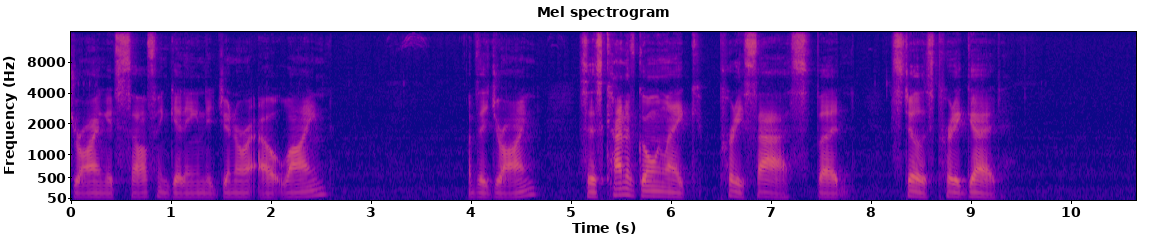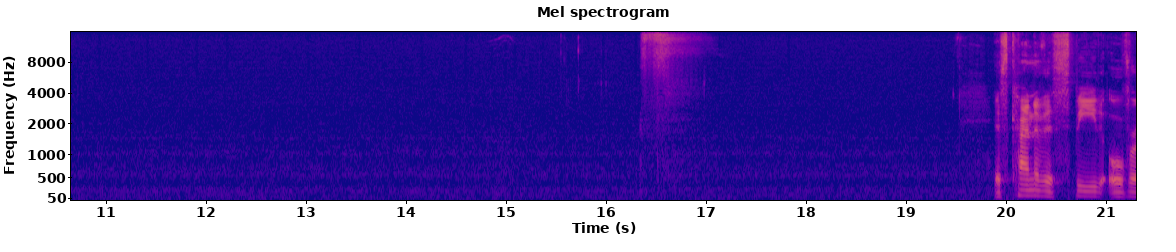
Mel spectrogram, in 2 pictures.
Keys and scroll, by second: 2.4 ctrl+z, 3.4 alt+space, 6.4 ctrl+z, 8.7 ctrl+z, 8.8 alt+space, 11.6 ctrl+z, 12.6 alt+space, 13.1 ctrl+z, 14.7 alt+space, 18.2 ctrl+z, 19.8 alt+space.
